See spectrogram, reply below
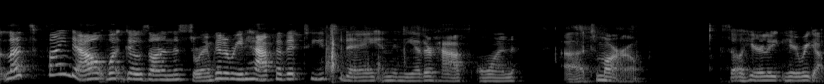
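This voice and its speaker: A woman's voice: fairly low pitch, sharp tone, highs cut off, slight background noise. A woman reading a children's story aloud expressively, as a storytime teacher.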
